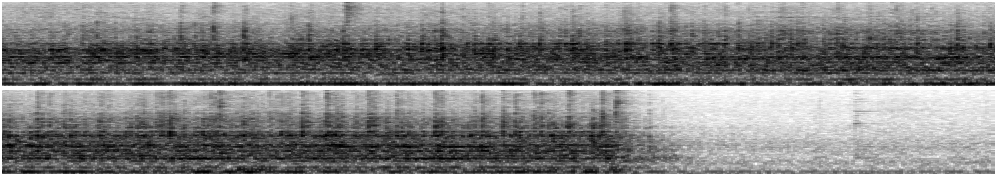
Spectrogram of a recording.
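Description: Crepe-making machine running with a steady mechanical whir, then shutting off suddenly about six seconds in, leaving a low steady hum.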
